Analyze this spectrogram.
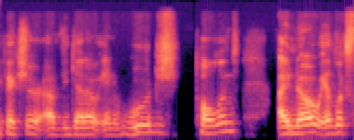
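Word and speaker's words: Łódź: this is a picture of the ghetto in woods Poland I know it looks like lots but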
